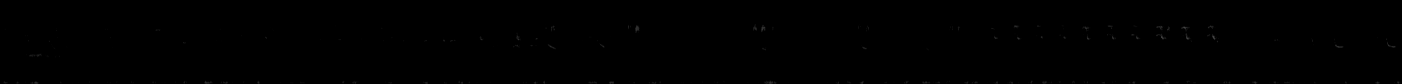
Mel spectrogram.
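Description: Faint chirping of small birds: many short high calls, some of them sliding notes, coming thicker and faster in the last few seconds, over a faint low rumble.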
